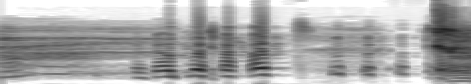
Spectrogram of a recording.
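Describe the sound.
A single sharp cough from a person who still has a cough bursts out at the end, right after a few seconds of muffled, voiced vocal sounds that resemble brief talk.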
